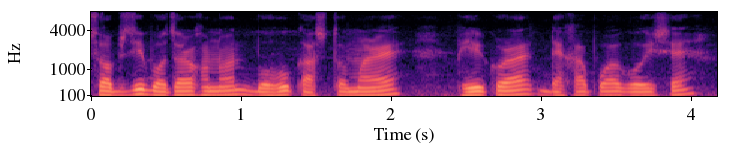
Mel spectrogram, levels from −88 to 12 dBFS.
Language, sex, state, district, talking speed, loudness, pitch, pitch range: Assamese, male, Assam, Sonitpur, 145 wpm, -16 LUFS, 130 Hz, 125-140 Hz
